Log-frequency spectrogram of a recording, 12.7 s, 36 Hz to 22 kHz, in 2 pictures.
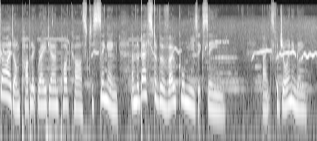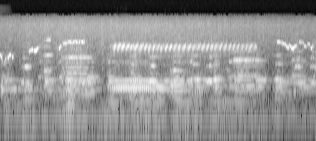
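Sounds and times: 
speech: 0:00.0 - 0:06.3
virtuoso whistling from a 1921 recording: 0:03.0 - 0:12.6.

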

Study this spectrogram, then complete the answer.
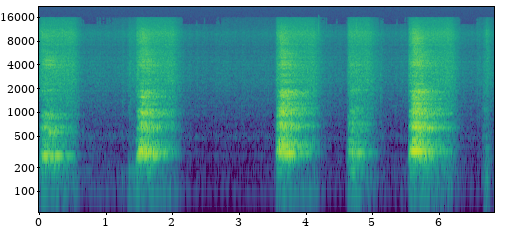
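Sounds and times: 
dog barking: 0:00.0 - 0:00.6, 0:01.4 - 0:02.2, 0:03.6 - 0:06.3.

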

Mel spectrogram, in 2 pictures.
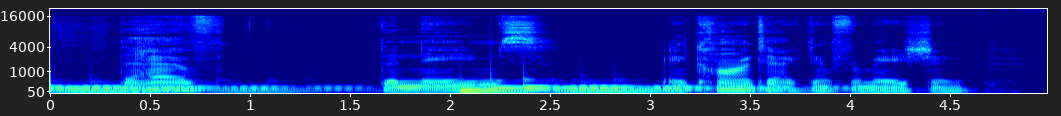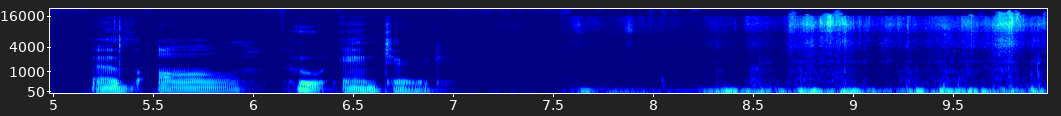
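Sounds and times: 
speech: 0:00.4 - 0:01.0, 0:01.6 - 0:04.6, 0:05.2 - 0:07.0
paper strips with names rustling and crinkling inside a hat: 0:08.4 - 0:09.9.

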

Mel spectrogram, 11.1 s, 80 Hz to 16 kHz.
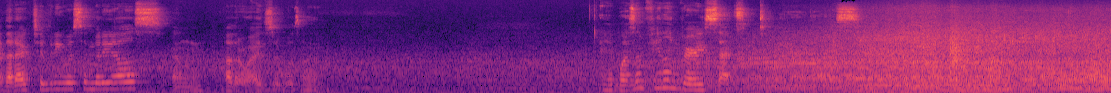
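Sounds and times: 
speech: 0:00.0 - 0:03.4, 0:06.0 - 0:10.1
rush-hour traffic roar from a busy street: 0:00.0 - 0:11.1.

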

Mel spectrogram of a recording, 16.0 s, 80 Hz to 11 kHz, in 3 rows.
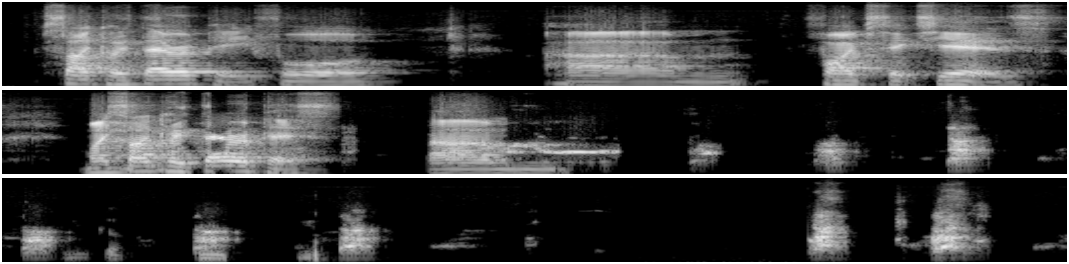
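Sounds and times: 
speech: 0:00.3 - 0:02.0, 0:02.7 - 0:08.2
puppy barking in short sharp yips: 0:08.8 - 0:11.0, 0:11.6 - 0:13.0, 0:14.7 - 0:15.9.

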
